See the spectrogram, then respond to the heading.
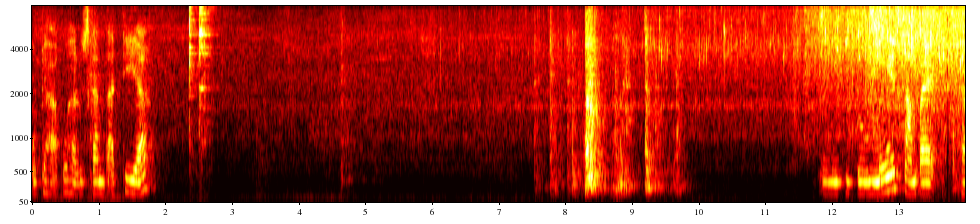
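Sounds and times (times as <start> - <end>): spice paste sizzling in oil: 0.0 - 14.0
wok knocking and scraping on stove: 7.5 - 9.9.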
